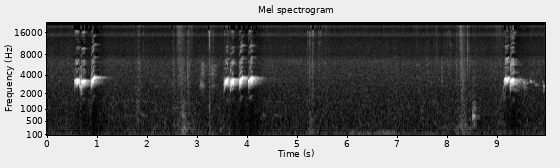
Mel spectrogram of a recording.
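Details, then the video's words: Energetic song of a sooty-headed bulbul at Mount Slamet: short bubbly phrases of two to three whistled notes every few seconds, with light clicks and rustles between. "suara burung kutilang gacor gunung slamet"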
